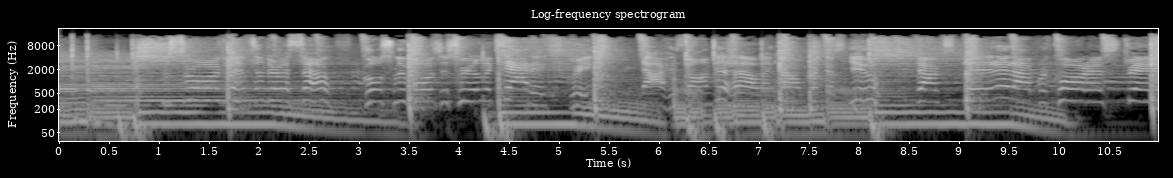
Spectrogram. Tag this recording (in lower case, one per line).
music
